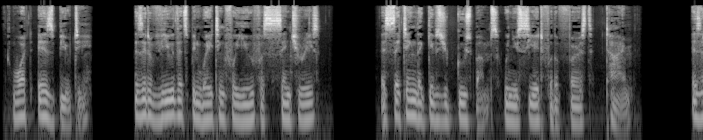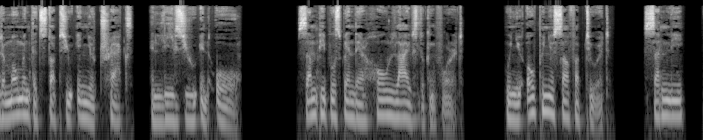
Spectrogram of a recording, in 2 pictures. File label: English Soft Sell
